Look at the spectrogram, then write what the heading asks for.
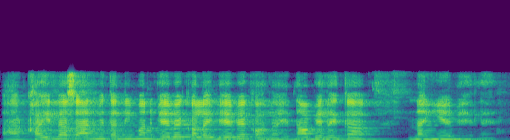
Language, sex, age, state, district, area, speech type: Maithili, female, 45-60, Bihar, Samastipur, rural, spontaneous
